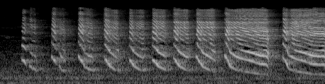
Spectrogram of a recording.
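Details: Black-throated laughingthrush singing a loud, clear, varied wild-type song: a fast series of notes, each sliding steeply downward, about four per second and building toward the end.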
